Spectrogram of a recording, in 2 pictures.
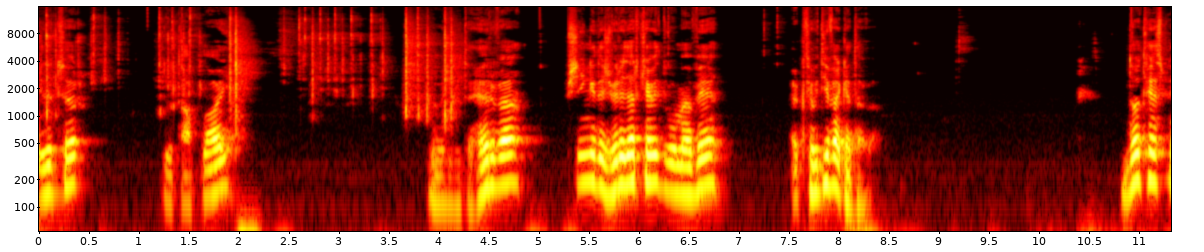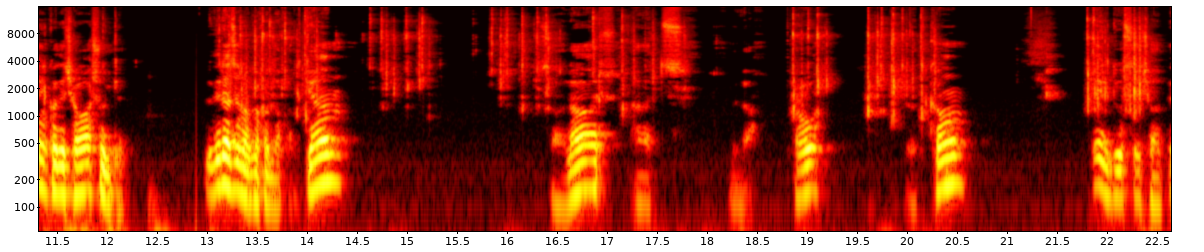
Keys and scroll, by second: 0.0-1.9 typing, 2.5 ctrl+Left, 3.7 Tab, 12.8-17.0 typing, 18.4-20.3 typing, 21.7 1.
